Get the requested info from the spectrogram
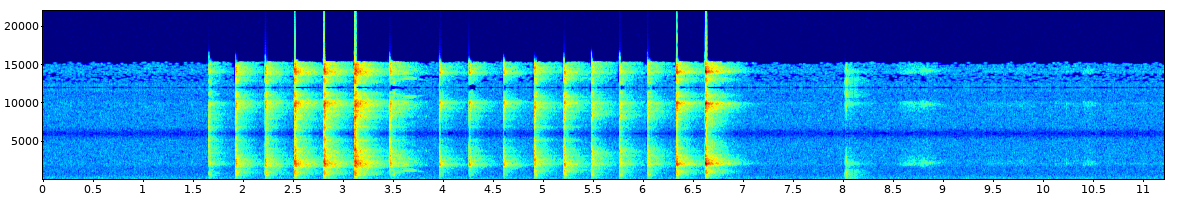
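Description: A plastic-faced mallet taps repeatedly on the metal receiver of an Armsan A612 shotgun: about eighteen quick strikes, three or four a second, each with a short metallic ring. About a second later comes one softer tap.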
